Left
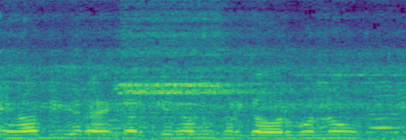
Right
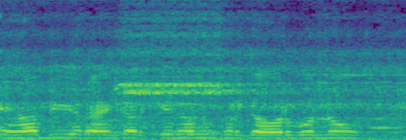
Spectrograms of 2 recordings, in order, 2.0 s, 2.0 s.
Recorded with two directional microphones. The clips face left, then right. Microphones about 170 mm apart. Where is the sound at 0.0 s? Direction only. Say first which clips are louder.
Left 1 dB; 5° left (ahead or behind).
